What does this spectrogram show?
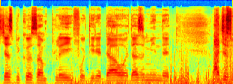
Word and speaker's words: Dire Dawa: Talking of which, you are based in Ethiopia as we speak, playing for Dire Dawa. Is that the right way to say the name anyway? Yeah, it is. Dire Dawa, Dire Dawa.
